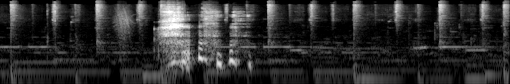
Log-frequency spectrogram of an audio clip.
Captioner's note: laughs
